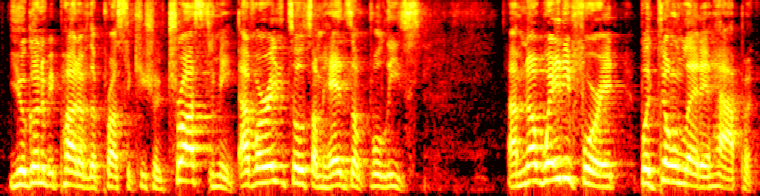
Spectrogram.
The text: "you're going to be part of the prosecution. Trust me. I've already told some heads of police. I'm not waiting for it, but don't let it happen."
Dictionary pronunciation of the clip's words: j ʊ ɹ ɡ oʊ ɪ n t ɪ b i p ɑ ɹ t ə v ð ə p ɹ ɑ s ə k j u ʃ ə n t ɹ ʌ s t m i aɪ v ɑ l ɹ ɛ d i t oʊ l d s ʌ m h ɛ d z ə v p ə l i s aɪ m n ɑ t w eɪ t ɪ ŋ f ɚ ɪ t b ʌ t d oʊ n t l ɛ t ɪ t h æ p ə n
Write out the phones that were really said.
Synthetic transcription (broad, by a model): j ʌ ɹ ɡ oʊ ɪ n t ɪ b i p ɑ ɹ t ə v ð ə p ɹ ɑ s ə k j u ʃ ə n t ɹ ʌ s t m i aɪ v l ɹ ɛ d i t oʊ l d s ʌ m h ɛ d z ə v p ə l i s aɪ m n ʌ t w eɪ t ɪ ŋ f ɚ ɪ t b ʌ t d oʊ n t l ɛ t ɪ t h æ p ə n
